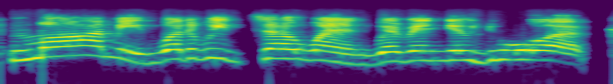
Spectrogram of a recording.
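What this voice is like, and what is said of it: Imitating a child's thick accent. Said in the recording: “her accent was so thick”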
